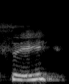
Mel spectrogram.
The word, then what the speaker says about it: Seay: don't have a sound you pronounced my name like the alphabet C oh okay C because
